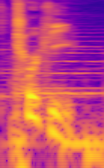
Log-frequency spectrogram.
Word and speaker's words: Turkie: The villain's name is Turkey, but it's spelled T-U-R-K-I-E.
